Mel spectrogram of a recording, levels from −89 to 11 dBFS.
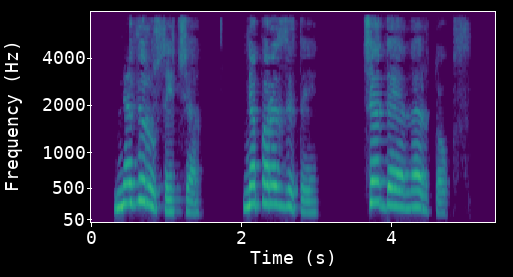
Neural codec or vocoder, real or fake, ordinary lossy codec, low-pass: none; real; MP3, 48 kbps; 7.2 kHz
